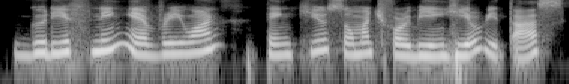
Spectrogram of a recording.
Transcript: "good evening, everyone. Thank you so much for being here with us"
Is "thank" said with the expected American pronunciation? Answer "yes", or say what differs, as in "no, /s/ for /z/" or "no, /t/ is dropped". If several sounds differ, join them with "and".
no, /t/ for /θ/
